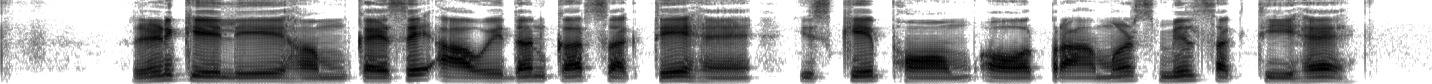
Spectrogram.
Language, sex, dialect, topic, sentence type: Hindi, male, Garhwali, banking, question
